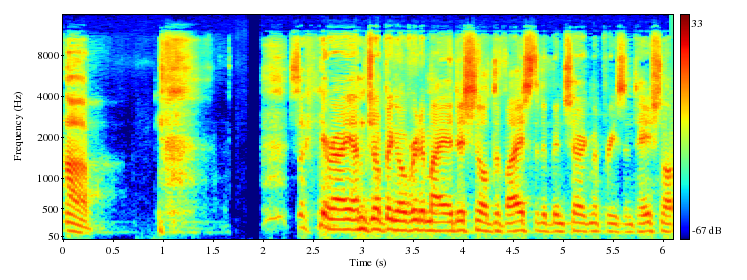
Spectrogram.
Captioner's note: chuckles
